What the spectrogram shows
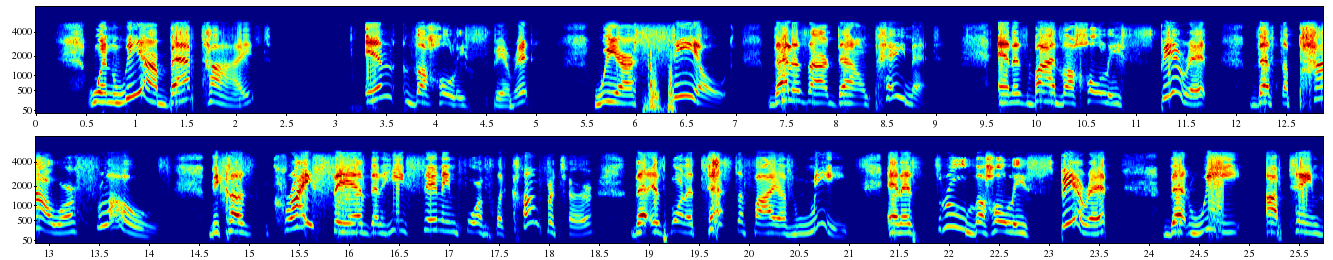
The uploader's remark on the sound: Women of Grace 1-20-2016 conference call class.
